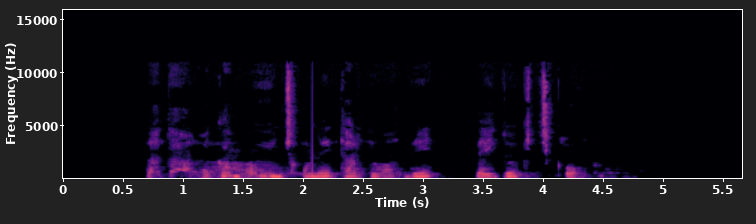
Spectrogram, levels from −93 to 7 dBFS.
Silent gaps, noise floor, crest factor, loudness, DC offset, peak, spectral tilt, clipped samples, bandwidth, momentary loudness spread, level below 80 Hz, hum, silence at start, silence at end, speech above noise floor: none; -87 dBFS; 18 dB; -38 LUFS; under 0.1%; -22 dBFS; -4.5 dB/octave; under 0.1%; 11.5 kHz; 12 LU; -76 dBFS; none; 0.7 s; 1.15 s; 49 dB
